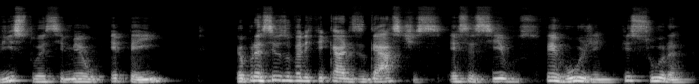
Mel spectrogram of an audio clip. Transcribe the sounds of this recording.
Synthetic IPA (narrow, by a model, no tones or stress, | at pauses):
vist̪ʊesɪmewepei | ewpɾesizʊveɾifikaɾd͡ʒɪzɡast͡ʃɪsesesivʊsfeɦuʒẽj̃fisuɾɐ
